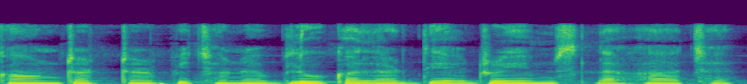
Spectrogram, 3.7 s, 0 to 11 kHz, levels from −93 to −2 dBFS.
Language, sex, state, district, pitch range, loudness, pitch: Bengali, male, Assam, Kamrup Metropolitan, 145-150 Hz, -15 LUFS, 145 Hz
